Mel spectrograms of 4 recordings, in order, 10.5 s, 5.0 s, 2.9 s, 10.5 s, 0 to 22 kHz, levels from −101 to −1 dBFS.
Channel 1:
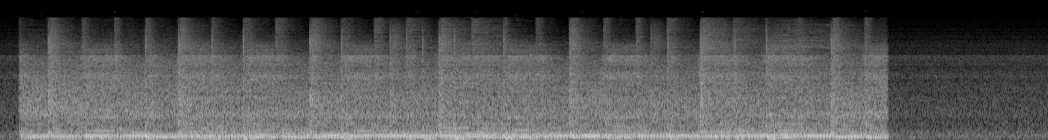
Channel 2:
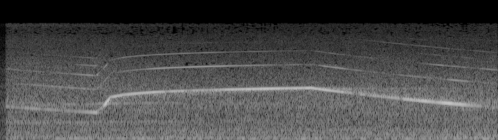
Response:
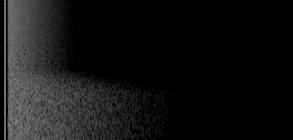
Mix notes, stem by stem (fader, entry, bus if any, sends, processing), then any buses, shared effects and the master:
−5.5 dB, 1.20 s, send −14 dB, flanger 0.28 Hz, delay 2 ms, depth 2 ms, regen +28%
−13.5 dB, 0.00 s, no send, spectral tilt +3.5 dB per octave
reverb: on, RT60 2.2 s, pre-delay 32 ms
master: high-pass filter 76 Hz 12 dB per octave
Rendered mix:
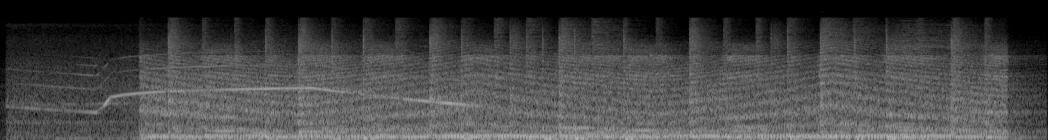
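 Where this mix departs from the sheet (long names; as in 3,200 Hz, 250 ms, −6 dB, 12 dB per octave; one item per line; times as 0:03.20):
stem 2: missing spectral tilt +3.5 dB per octave
master: missing high-pass filter 76 Hz 12 dB per octave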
